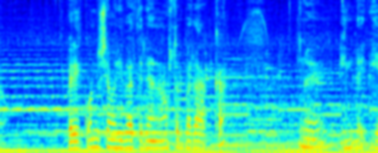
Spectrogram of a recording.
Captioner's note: speaking in foreign language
